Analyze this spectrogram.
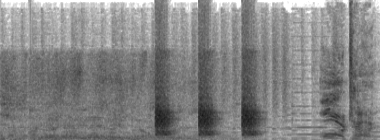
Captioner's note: gallery chattering; gavel slams!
